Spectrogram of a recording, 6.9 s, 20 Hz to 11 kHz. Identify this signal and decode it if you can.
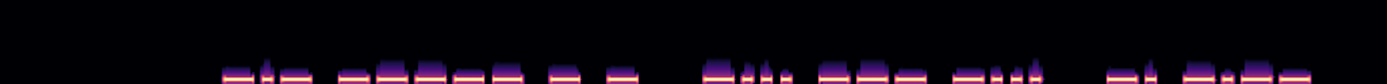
Morse code, heard as a keyed tone, about 25 wpm, 700 Hz. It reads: K0TT BOB NY
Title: K1USN SST QSO Practice - 25wpm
